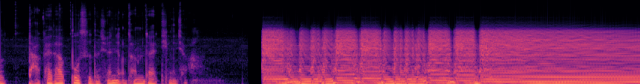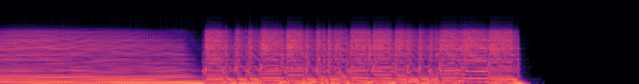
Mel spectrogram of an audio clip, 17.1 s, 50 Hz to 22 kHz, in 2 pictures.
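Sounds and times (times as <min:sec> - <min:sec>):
distorted electric guitar: 0:03.5 - 0:15.6.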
